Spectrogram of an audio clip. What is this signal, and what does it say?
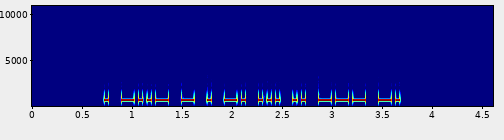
Morse code, heard as a keyed tone, about 28 wpm, 700 Hz. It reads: EXTENSION
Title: Top 1501-1750 Words 28wpm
